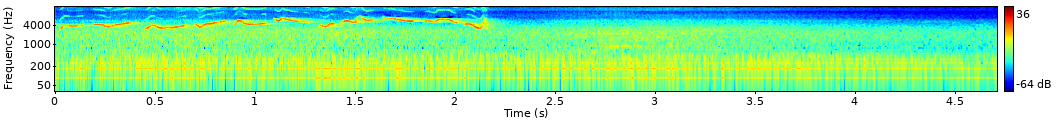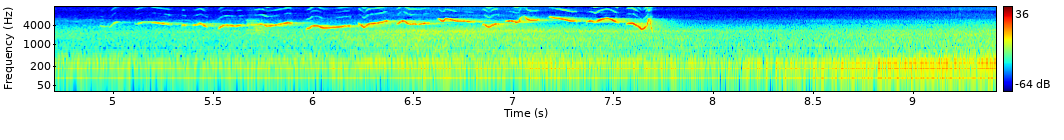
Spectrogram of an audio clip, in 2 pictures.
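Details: Two bright, rapid phrases of high, up-and-down whistled twitters, each about two seconds and separated by a short quiet spell, from a mountain leaf warbler singing steadily to stimulate other leaf warblers to sing. Low-pitched background noise.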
